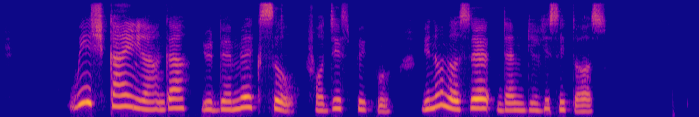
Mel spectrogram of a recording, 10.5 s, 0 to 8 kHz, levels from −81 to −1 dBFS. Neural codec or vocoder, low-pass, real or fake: codec, 16 kHz, 0.5 kbps, X-Codec, HuBERT features, trained on LibriSpeech; 7.2 kHz; fake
